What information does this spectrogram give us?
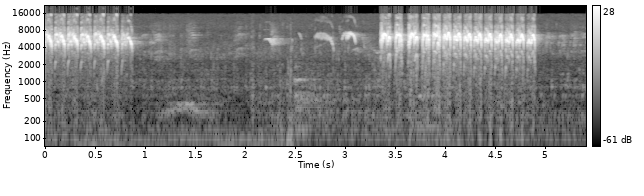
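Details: Olive-backed tailorbird female calling the male, provoking rivals: a brief rapid chirp series, a lull with a few faint scattered notes, then a longer sustained run of quick, piercing repeated notes.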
